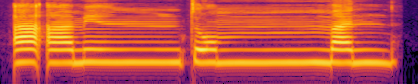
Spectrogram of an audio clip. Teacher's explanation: آخری میں میم ساکن ہے، پھر حرف المیم ہے کلمت من، کیونکہ یہاں حکم ہے ادغام، اور ادغام کا معنی ہے حرف کو حرف میں داخل کرنا. تو ہم پہلے میم کو دوسرے میم میں ملا کے ایک ہی میم غنہ اور تشدید کے ساتھ پڑھیں گے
